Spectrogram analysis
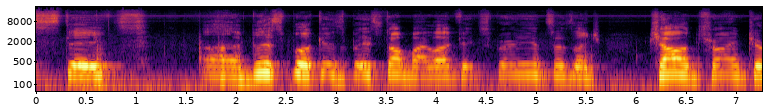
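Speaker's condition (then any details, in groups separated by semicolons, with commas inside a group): Cerebral palsy; from birth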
